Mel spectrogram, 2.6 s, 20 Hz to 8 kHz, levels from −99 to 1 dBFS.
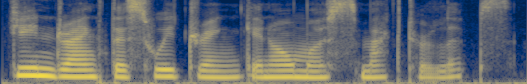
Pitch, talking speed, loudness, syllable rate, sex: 200 Hz, 230 wpm, -17 LUFS, 4.8 syllables/s, female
